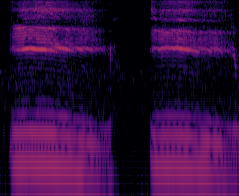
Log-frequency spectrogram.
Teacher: in American English, our E sound is very, very tense. E, if this is the bottom of your mouth and these are your teeth, and this is your tongue, E, E, right?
